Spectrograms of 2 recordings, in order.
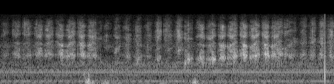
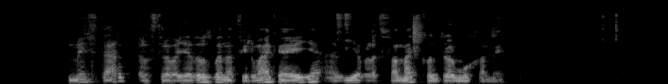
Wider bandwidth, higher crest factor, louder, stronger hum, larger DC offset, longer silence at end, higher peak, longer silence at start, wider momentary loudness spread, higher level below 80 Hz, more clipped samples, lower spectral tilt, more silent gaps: about the same, 11.5 kHz vs 11.5 kHz; about the same, 20 dB vs 20 dB; first, -20 LUFS vs -33 LUFS; neither; first, 0.2% vs under 0.1%; second, 0 s vs 0.5 s; first, 0 dBFS vs -14 dBFS; second, 0 s vs 0.7 s; second, 10 LU vs 16 LU; first, -40 dBFS vs -64 dBFS; neither; second, -2 dB/octave vs -6 dB/octave; neither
